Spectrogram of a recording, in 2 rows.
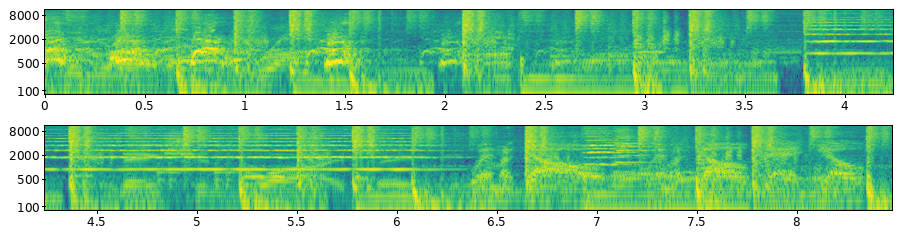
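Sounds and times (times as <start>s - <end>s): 
red nose pit bulls barking aggressively: 0.0s - 3.2s
heavy pounding music beat: 0.0s - 8.4s.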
